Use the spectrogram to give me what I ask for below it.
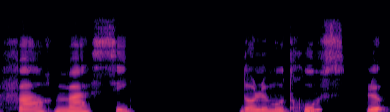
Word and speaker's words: pharmacie: pharmacie la trousse à pharmacie dans le mot trousse le O et le U se prononce ou la Crousse a pharmacie le P et le H se prononce fe comme la lettre F et le i à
